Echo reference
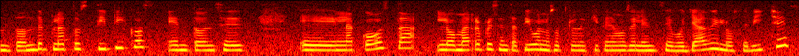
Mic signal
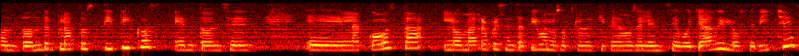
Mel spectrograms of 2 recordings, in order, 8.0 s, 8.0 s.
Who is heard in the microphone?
echo only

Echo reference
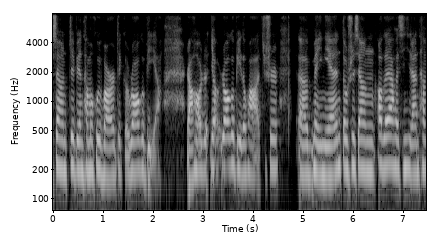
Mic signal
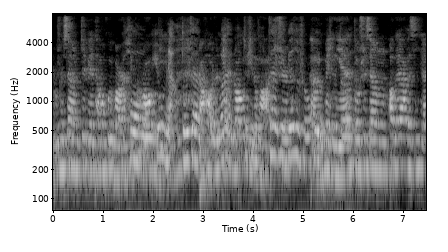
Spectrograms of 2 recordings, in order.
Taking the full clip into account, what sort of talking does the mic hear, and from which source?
both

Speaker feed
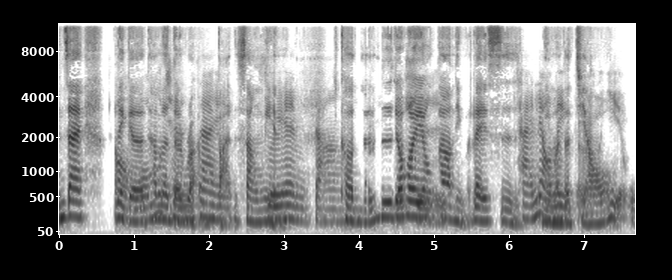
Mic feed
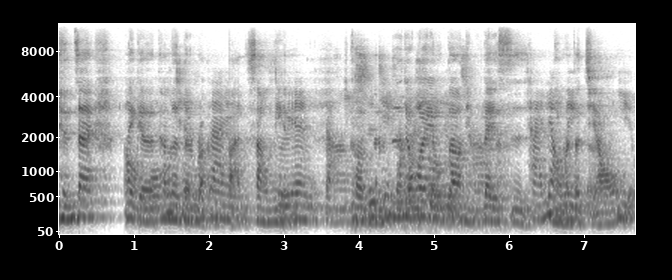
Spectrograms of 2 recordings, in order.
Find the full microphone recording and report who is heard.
both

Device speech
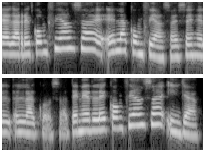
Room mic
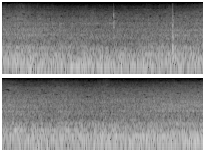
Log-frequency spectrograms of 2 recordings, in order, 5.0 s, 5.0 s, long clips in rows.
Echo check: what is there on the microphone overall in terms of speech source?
neither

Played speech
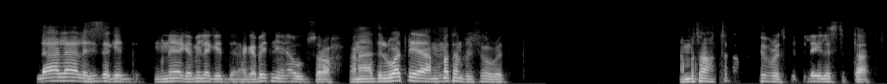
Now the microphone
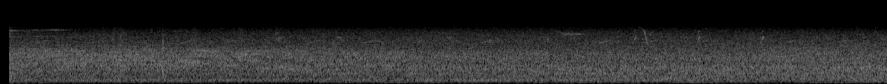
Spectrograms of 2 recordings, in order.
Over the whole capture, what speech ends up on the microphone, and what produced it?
neither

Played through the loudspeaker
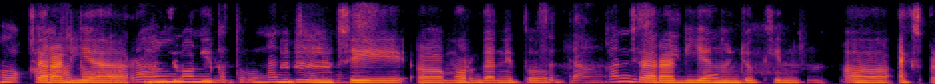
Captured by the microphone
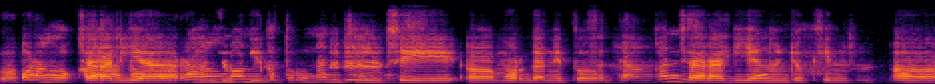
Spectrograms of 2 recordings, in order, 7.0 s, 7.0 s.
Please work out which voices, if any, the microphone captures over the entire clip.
echo only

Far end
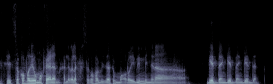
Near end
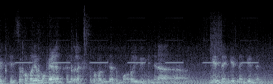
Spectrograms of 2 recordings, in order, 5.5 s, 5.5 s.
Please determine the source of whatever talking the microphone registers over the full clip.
echo only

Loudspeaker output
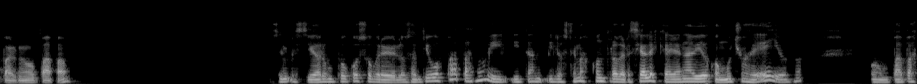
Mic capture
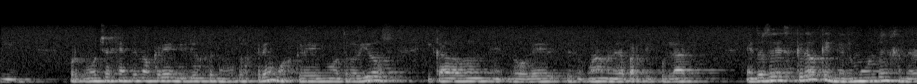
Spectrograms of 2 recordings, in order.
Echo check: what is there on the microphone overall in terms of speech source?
user only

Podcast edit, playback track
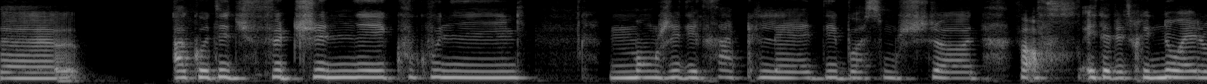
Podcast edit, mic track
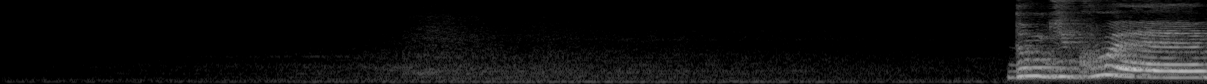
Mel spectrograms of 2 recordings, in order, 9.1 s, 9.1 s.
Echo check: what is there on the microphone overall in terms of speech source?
user only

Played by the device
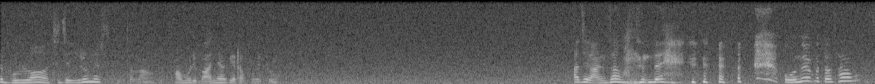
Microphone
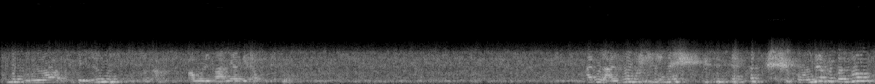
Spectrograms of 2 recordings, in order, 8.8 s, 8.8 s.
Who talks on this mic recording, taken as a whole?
echo only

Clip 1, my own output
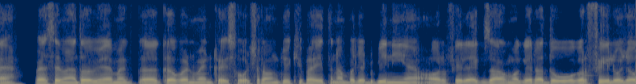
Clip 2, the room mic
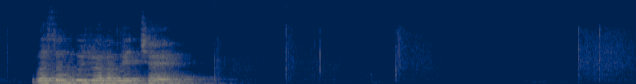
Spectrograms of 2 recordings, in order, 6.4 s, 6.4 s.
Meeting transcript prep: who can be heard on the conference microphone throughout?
user only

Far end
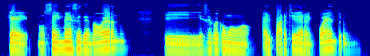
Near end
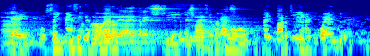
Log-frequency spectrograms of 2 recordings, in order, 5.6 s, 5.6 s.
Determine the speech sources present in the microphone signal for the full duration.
both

